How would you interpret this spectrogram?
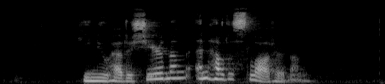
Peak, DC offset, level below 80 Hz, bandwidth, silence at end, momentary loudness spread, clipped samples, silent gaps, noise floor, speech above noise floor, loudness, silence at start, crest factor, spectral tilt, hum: -8 dBFS; under 0.1%; -66 dBFS; 15 kHz; 0.75 s; 15 LU; under 0.1%; none; -69 dBFS; 42 dB; -26 LUFS; 0.85 s; 22 dB; -4 dB/octave; none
